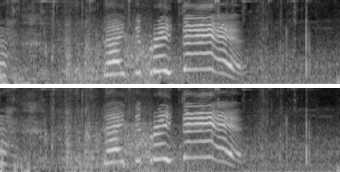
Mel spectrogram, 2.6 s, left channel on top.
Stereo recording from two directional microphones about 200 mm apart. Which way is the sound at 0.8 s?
5° left (ahead or behind).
